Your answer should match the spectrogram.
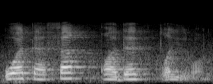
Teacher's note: دال سافٹ رہے قاف کی ہیوینیس ہے اینڈ تو بہت ہیوی ہونا چاہیے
